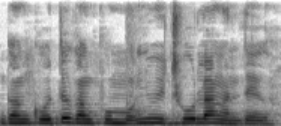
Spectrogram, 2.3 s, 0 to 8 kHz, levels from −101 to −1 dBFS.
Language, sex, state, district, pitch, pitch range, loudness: Wancho, female, Arunachal Pradesh, Longding, 235 Hz, 220-245 Hz, -14 LUFS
